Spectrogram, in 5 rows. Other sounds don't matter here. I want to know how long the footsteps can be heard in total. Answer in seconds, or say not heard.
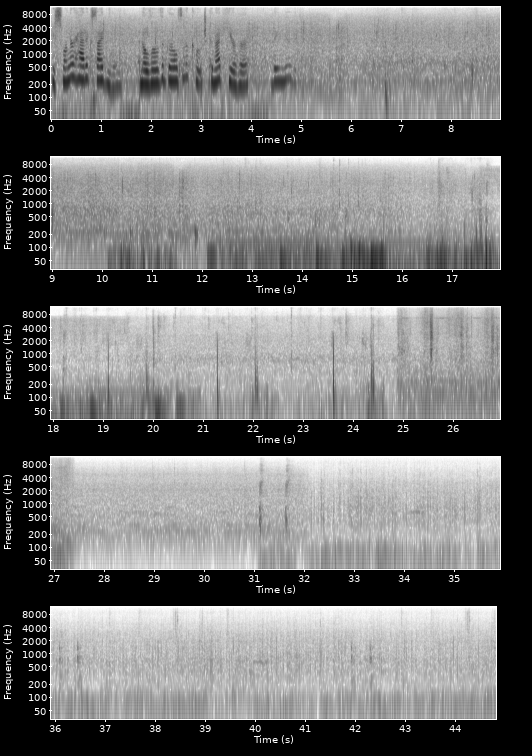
11 s.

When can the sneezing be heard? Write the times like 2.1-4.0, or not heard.
17.6-18.4, 31.1-31.9.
